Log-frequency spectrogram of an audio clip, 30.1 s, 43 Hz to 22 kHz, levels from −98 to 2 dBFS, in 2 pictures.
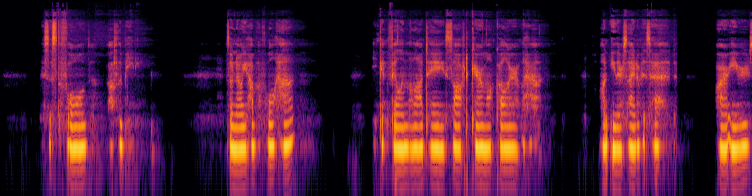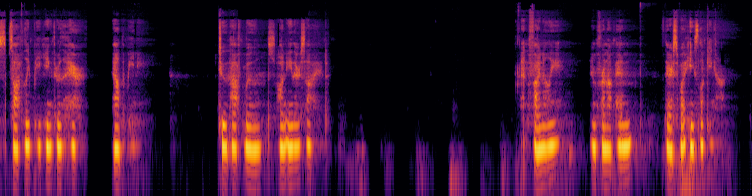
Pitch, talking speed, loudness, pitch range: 210 Hz, 120 wpm, -19 LUFS, 200-235 Hz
